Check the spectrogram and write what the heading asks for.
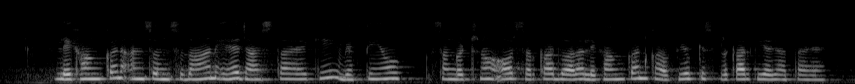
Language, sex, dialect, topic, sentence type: Hindi, female, Kanauji Braj Bhasha, banking, statement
